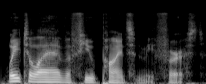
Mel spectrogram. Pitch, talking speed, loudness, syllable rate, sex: 100 Hz, 290 wpm, -19 LUFS, 5.3 syllables/s, male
